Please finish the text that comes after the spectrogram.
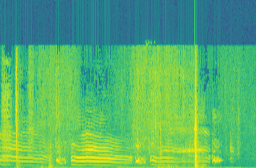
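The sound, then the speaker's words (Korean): A newborn princess, just born to the queen in King Seonjo's court, cries in several long, quavering wails, each breaking off and starting again, fairly loud, with no talking and a brief sharp knock near the end. “어, 아기 울음소리가 나지 않았느냐?”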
